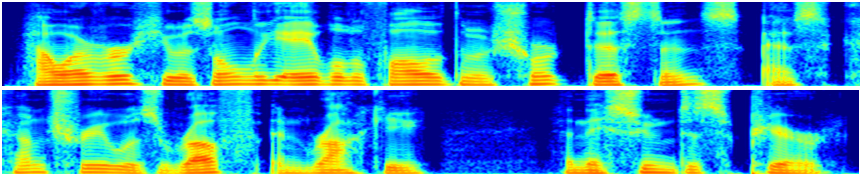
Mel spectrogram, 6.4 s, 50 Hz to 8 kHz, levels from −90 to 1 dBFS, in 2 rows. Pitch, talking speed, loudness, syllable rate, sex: 110 Hz, 205 wpm, -20 LUFS, 6.2 syllables/s, male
